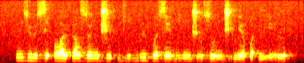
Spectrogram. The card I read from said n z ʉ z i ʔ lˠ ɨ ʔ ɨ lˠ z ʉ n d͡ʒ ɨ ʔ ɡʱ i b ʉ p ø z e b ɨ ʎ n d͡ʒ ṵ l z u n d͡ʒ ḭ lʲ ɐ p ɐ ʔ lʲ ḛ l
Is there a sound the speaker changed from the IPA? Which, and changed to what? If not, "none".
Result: ø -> ɵ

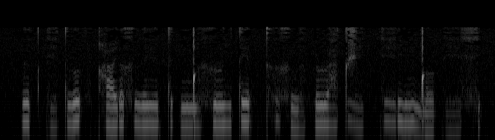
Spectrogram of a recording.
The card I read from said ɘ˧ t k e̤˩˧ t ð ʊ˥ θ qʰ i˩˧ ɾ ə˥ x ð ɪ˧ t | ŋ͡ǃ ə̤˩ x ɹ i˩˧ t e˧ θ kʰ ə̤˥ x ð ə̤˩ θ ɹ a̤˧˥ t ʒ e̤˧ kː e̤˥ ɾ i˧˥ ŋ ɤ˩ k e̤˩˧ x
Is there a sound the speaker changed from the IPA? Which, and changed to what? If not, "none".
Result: ŋ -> ŋ͡ǃ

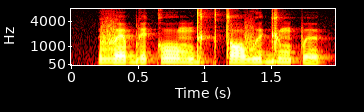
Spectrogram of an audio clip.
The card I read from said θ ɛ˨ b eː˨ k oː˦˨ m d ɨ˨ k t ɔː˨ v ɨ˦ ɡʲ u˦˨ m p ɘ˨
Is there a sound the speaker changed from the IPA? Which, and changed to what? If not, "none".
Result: θ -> v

